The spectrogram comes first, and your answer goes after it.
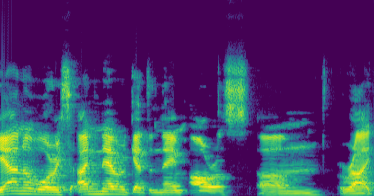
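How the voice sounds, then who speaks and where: This man's voice sits at a medium pitch and shows ordinary pitch variation. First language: German. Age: 20s. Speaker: stagehand and lighting designer streamer. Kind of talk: livestream software tutorial. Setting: livestream.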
